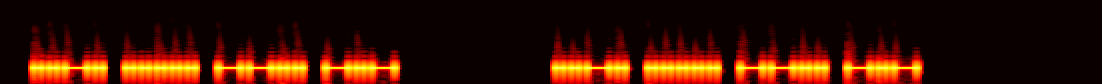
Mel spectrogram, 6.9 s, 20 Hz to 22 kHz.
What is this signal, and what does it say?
Morse code, heard as a keyed tone, about 25 wpm, 700 Hz. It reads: F5ZK F5ZK
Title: DXCC-100 Call Signs - 4 Characters - Repeated 2x - 25wpm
